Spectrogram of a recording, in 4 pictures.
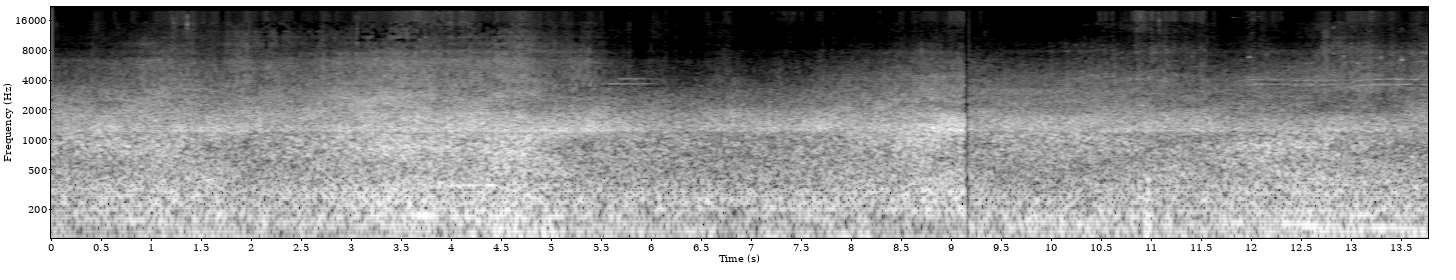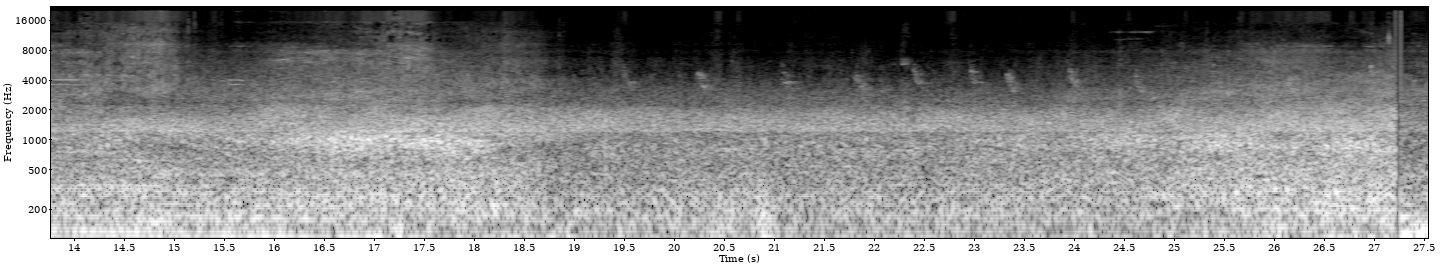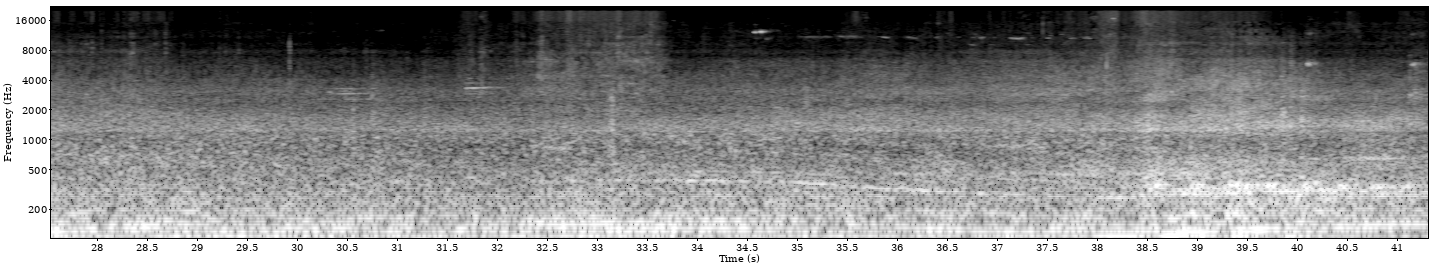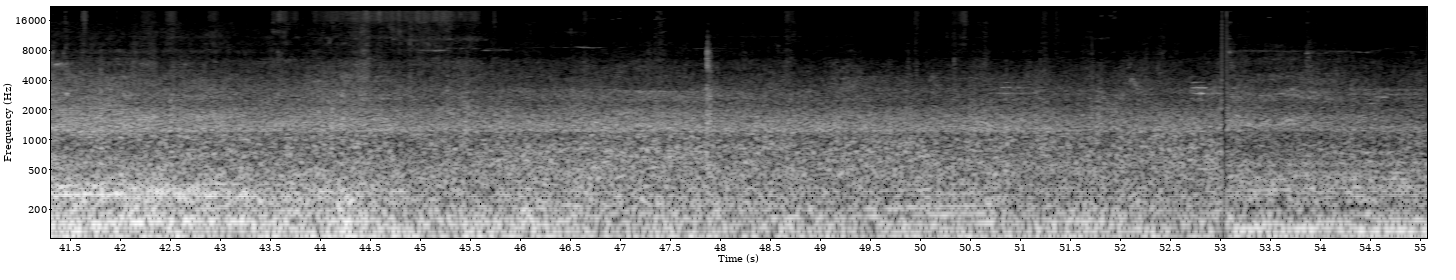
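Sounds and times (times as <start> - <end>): road traffic rumble: 0.0 - 55.0.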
